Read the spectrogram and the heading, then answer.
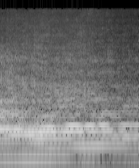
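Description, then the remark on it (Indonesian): A loud, throaty motorcycle exhaust rumbles with a steady droning engine note, swelling slightly as it passes, with no voices over it. “mohon maaf ini endorse-nya sekarang kenal pot motor iya”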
